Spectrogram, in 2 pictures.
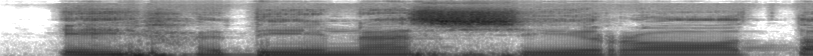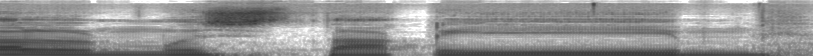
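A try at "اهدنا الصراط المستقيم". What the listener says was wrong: Shotnya lebih kecil. Ihdinas sirata. Ya, PR-nya shot ya. Shotnya kurang kecil. Ihdinas siratal mustaqim. Di shot itu condongnya ke sin, bukan ke shin yang titik 3. Sasisu. Kalau shot lokasinya sama, cuma lidahnya terangkat. Kemarin kita belajar sifat isti'la, lidahnya terangkat.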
